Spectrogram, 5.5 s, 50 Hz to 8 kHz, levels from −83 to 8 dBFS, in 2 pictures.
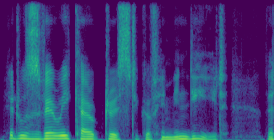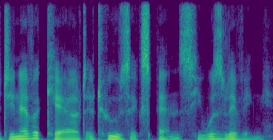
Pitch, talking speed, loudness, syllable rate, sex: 120 Hz, 185 wpm, -17 LUFS, 5.9 syllables/s, male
